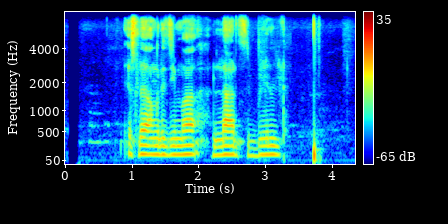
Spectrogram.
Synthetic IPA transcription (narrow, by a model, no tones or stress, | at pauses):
eslajʌŋred͡zimalard͡zbilʈ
